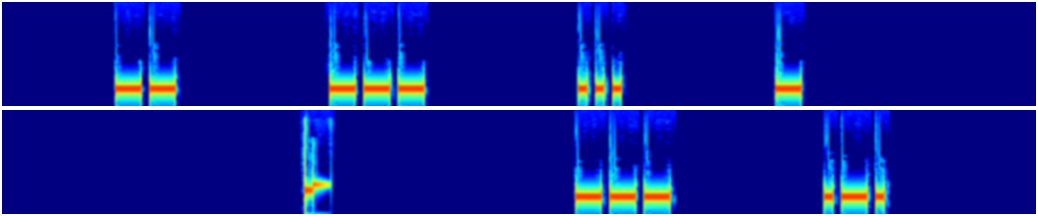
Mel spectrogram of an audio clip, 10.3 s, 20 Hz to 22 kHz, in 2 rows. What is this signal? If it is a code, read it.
Morse code, heard as a keyed tone, about 28 wpm, spaced as for 10 wpm, 690 Hz. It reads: MOST OR
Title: 6x Character Spacing - Top 200 Words - 28wpm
